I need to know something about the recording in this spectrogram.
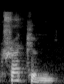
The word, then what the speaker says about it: Kraken: It's called Kraken, K-R-A-K-E-N.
